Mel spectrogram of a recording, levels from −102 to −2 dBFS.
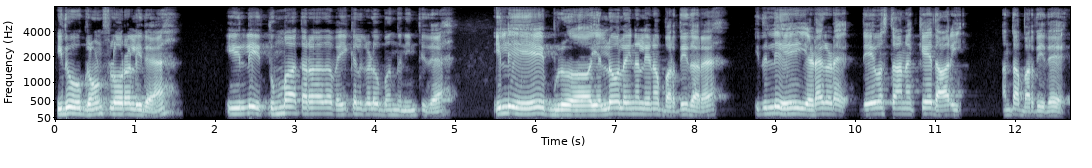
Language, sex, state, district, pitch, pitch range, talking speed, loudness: Kannada, male, Karnataka, Mysore, 150 Hz, 130-155 Hz, 105 wpm, -15 LUFS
